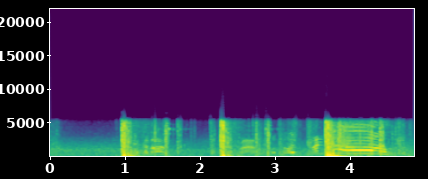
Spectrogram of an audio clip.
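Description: Pistol shots crack loudly.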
